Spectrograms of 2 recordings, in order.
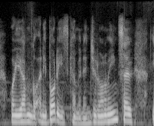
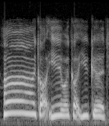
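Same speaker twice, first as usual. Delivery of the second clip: playful dad's gotcha; 12 semitones higher than usual. Retold or imitated. Dad teasing the scared girlfriend, high gleeful gotcha. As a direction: crow like a prankster dad who got you.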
